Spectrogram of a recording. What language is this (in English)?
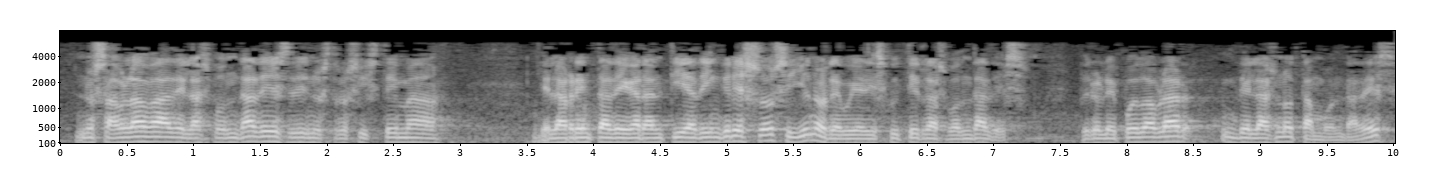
Spanish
